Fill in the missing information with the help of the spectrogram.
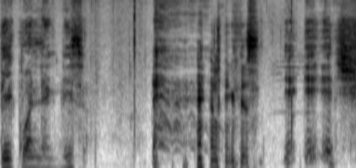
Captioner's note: laughing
